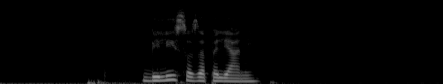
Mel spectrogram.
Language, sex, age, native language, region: Slovenian, female, 18-29, Slovenian, Central Slovenia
